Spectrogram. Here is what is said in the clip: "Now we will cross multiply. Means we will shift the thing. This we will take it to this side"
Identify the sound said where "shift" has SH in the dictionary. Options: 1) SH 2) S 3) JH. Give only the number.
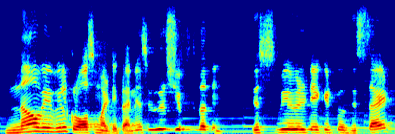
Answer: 1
